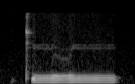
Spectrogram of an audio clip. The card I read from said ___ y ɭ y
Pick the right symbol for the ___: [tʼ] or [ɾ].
tʼ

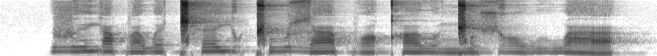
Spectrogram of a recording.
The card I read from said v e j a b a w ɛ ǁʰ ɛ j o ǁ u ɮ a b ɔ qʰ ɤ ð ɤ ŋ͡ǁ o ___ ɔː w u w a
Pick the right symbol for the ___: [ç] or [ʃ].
ʃ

